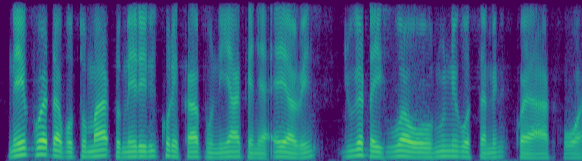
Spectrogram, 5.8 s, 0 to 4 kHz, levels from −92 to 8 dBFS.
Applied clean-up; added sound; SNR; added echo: neural separator model SepFormer WHAMR!.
